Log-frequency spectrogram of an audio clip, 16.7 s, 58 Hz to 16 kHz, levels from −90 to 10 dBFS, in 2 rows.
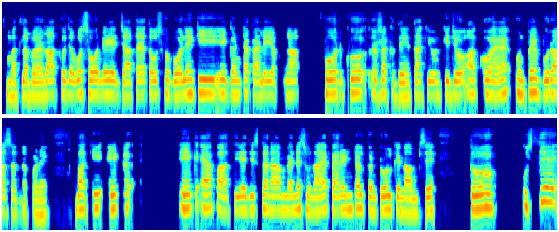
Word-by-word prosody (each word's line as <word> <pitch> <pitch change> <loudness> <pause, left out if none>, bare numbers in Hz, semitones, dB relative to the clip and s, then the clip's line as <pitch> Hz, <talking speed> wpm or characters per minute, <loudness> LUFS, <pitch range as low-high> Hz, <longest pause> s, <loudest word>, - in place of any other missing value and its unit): मतलब 145 +1 -1 0.2
रात 155 +1 +2
को 160 -2 -1
जब 155 -1 -1
वो 170 +1 +1
सोने 160 -1 +2
जाता 145 +1 0
है 155 - +1
तो 155 - +1
उसको 160 +1 -3
बोलें 155 +2 +2
कि 170 +1 +3 0.3
1 160 0 -2
घंटा 155 +1 -1
पहले 150 0 0
ही 155 - +1
अपना 155 0 -2 0.4
फ़ोन 165 -1 +2
को 170 0 +3 0.3
रख 165 -1 -2
दें 145 0 -1
ताकि 150 +1 -1
उनकी 150 0 -2
जो 150 0 +1
आँखों 160 0 +1
है 160 +3 +1
उनपे 170 +1 +2
बुरा 160 +1 +3
असर 145 -1 -6
ना - - -7
पड़े। 130 0 -3 0.5
बाकी 180 +3 +1 0.2
एक 180 +1 -2 0.8
एक 175 +1 +3
ऐप 180 0 0
आती 150 +1 0
है 160 0 +2
जिसका 165 +2 -1
नाम 160 0 +2
मैंने 160 +2 0
सुना 155 -4 -1
है 165 +2 +2
पैरेंटल 165 +2 +1
कंट्रोल 160 +1 +1
के 155 - +1
नाम 140 -1 +1
से। 155 +1 +2 0.6
तो 175 +2 +4 0.4
उससे 245 +7 +1
160 Hz, 175 wpm, -22 LUFS, 150-165 Hz, 0.8 s, तो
